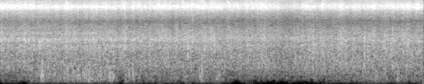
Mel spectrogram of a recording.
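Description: Fountain jets pouring and splashing steadily into a stone basin's pool.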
